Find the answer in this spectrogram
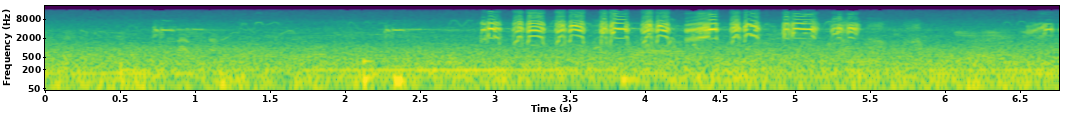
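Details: Least terns with chicks on a river sand bar, adults bringing fish to the young; a thin whistled note sounds twice, then a rapid burst of harsh, stacked chattering calls follows over low wind rumble.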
